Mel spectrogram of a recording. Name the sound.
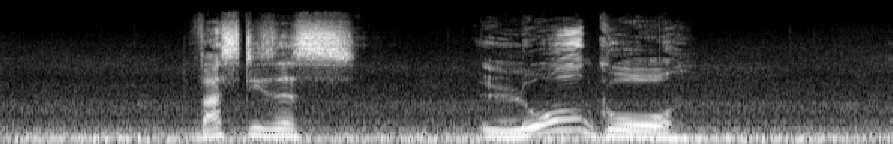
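car driving on road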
